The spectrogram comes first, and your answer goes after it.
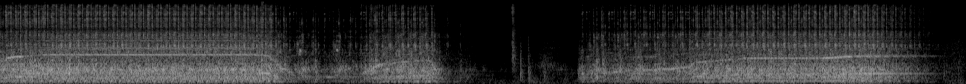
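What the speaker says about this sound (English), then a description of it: "I'm going to use my walking foot for this step." A sewing machine fitted with a walking foot stitches a quilt-as-you-go Christmas tree skirt, running in long, steady, loud mechanical whirring bursts with a brief stop and some handling noise midway before stitching resumes.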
